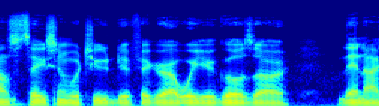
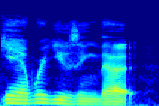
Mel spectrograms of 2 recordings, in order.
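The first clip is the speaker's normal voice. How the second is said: put-on snotty, dismissive, bitchy tone, pitched up; 7 semitones higher than usual. Retelling what a woman at the gym said: imitating a bitchy voice. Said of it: "in, like, a bitchy voice".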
